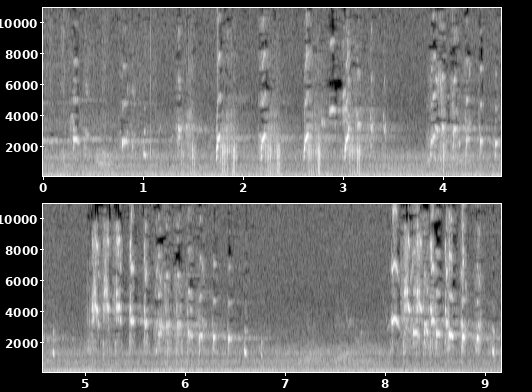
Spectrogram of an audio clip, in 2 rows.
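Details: Bald eagles back at a North East Florida nest in October 2022, calling after a juvenile's visit. Scattered sharp, squeaky chirps and staccato chittering come in loose bursts over soft background noise.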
